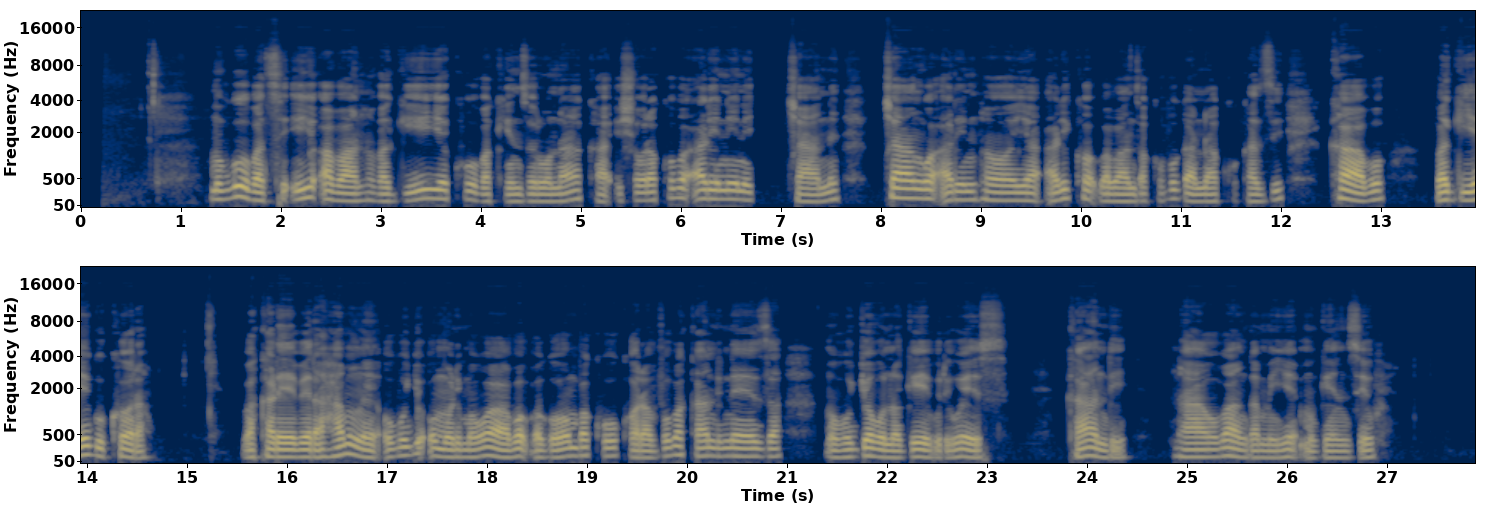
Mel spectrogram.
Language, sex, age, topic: Kinyarwanda, male, 25-35, education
